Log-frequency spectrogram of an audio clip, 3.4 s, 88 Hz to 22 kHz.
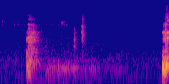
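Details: A low, drawn-out gurgling rumble with a few soft pops between two brief louder bursts: stomach growling (borborygmi) from a woman at 11 a.m. who has only drunk coffee that day.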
